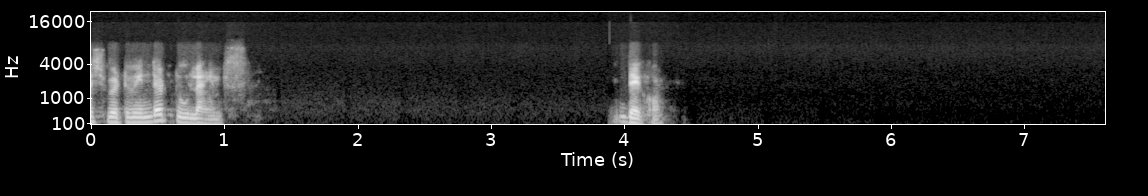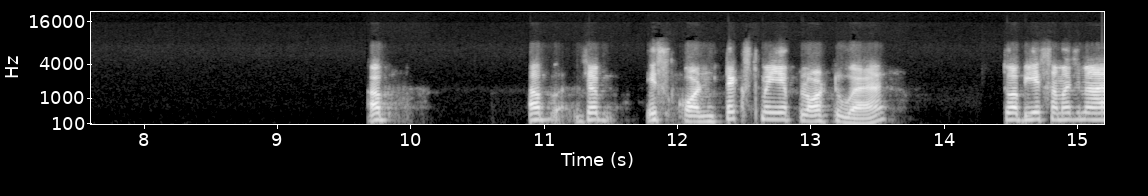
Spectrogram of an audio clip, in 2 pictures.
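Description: A young man speaks calmly into a headset microphone, in short bursts with pauses.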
